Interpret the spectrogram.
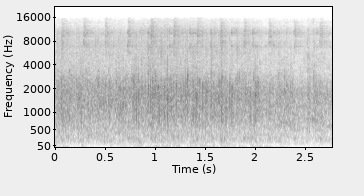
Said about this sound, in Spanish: Si ese es el aplauso, dáselo más fuerte al Señor.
